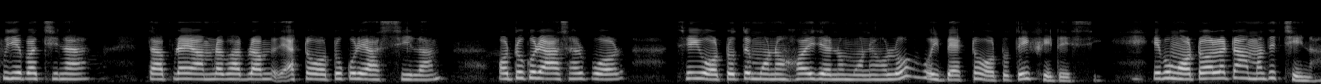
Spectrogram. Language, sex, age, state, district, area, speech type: Bengali, female, 60+, West Bengal, South 24 Parganas, rural, spontaneous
